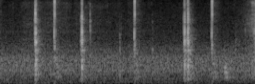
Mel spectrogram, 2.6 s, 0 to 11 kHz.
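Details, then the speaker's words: 2001 Toyota Avalon 1MZ-FE V6, 87k miles: bank 2 VVT oil control solenoid removed and energized on the bench gives sharp solid clicks with quiet between; solenoid works properly. "We're going to energize it and see if it moves. And what happens? It does move. Seems to be operational. Nice solid click."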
